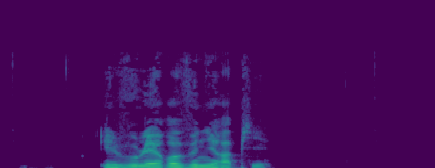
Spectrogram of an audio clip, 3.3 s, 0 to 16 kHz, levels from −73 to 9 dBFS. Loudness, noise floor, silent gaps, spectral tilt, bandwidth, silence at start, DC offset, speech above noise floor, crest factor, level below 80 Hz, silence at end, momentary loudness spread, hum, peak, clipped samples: -24 LUFS; -85 dBFS; none; -7 dB/octave; 11 kHz; 0.8 s; under 0.1%; 62 dB; 20 dB; -60 dBFS; 1.25 s; 15 LU; none; -8 dBFS; under 0.1%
